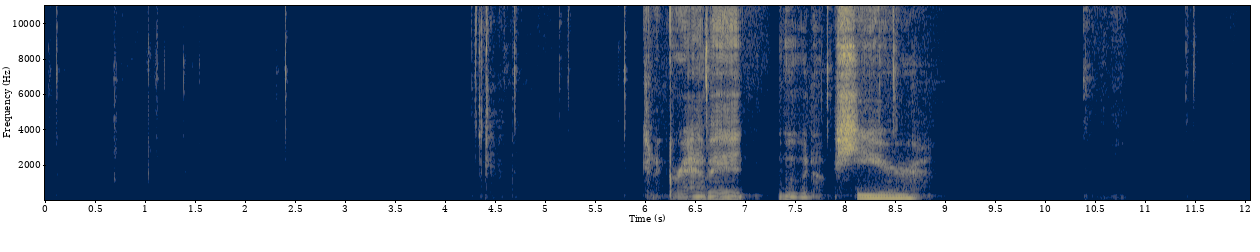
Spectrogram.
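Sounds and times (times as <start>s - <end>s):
keyboard and mouse clicks: 0.0s - 1.6s, 4.3s - 5.9s, 11.4s - 11.6s.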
